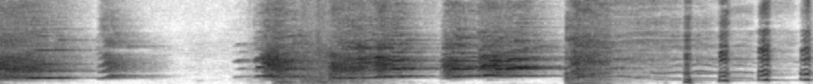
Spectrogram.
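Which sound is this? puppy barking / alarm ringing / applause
puppy barking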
